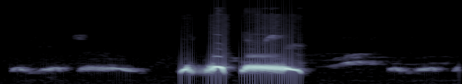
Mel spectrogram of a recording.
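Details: Soft, low, rambling murmurs from a decoy spotted dove kept to lure wild doves break into a loud phrase: two quick hooked notes, then a long, burred, downward coo, before the quiet murmuring returns.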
